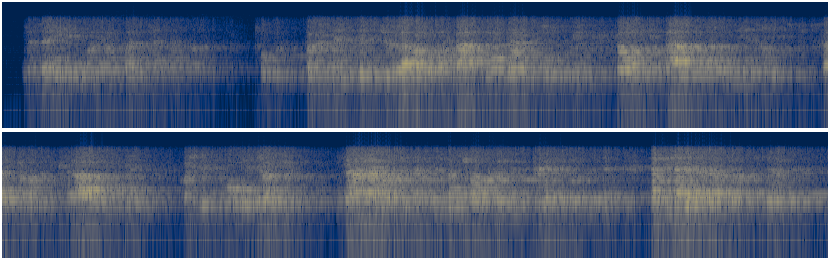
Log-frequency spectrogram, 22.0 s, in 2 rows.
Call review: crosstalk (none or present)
present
